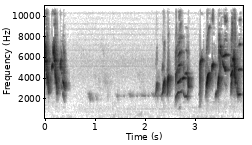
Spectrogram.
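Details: Black-headed goldfinch in daytime song, nightingale said to sing behind; a quick twittered phrase, a near-silent gap with a thin faint note, then bright, tumbling, bubbly chirps and trills to the end.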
